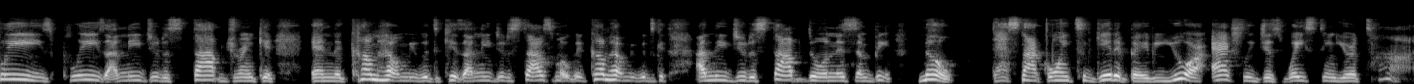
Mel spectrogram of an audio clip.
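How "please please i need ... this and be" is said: tearful, crying, begging pleading tone. Acting out a plea to someone to stop drinking: put-on begging and pleading. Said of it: "begging and pleading and crying".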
